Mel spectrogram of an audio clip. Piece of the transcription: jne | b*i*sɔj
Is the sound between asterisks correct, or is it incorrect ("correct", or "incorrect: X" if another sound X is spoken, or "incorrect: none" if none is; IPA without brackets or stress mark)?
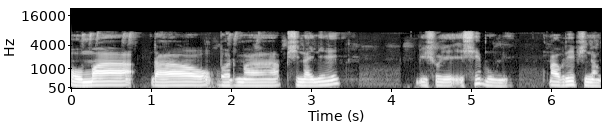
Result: correct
